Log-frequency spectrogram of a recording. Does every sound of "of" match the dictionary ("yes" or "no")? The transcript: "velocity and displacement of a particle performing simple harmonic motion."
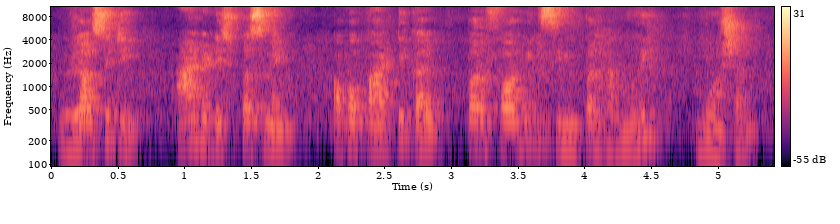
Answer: no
